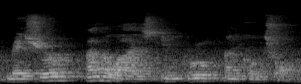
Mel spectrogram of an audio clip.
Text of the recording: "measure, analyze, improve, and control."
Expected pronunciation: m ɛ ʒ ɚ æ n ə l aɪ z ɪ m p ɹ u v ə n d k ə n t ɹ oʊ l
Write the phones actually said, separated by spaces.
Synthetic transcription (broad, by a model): m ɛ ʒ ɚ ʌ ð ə w aɪ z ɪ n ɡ ɹ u p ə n k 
